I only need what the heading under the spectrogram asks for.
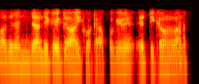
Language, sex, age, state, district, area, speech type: Malayalam, male, 18-30, Kerala, Malappuram, rural, conversation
